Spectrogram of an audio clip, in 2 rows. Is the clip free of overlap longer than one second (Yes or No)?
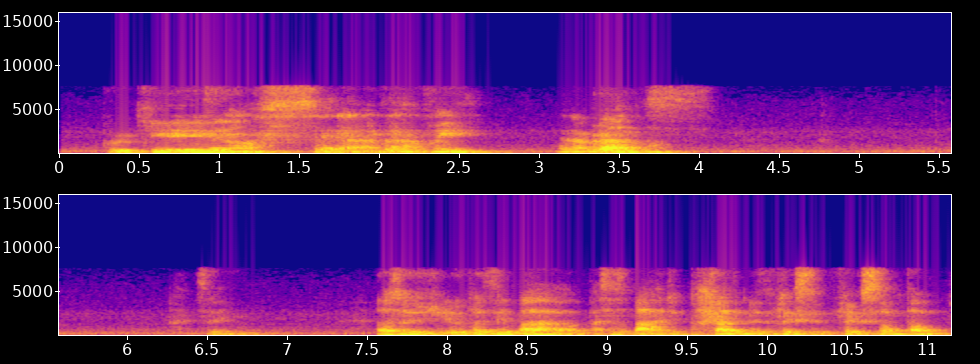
Yes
